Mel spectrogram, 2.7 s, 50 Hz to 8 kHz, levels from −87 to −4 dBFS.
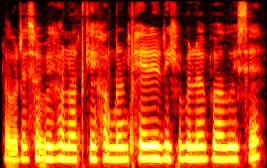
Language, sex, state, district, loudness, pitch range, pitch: Assamese, female, Assam, Kamrup Metropolitan, -15 LUFS, 215-225 Hz, 220 Hz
